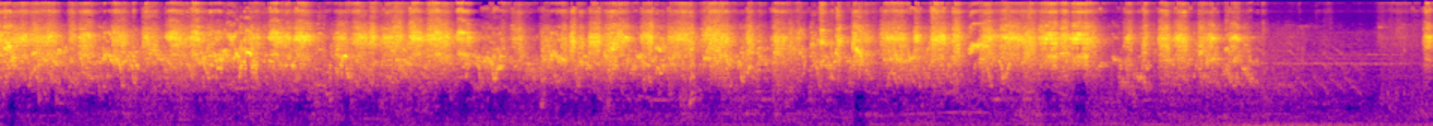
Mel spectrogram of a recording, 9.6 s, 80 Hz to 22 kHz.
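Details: Budgerigars chirping on a morning of October 2, 2023: dense, continuous high twittering and warbled chatter from several birds, fading out abruptly in the final second.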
